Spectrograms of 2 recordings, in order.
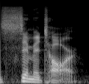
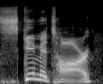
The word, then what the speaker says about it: scimitar: i've been wondering if i pronounce the c in scimitar it's not scimitar it's scimitar right i just want to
